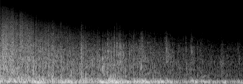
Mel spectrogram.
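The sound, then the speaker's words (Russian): Cannon fire at fields of ripe grain, heard as a loud, continuous rumbling barrage where the blasts blur into one dense, low roar with no clearly separated shots. “Когда у них созревали хлеба, они подвозили к полям пушки и выстрелами срезали хлеб.”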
